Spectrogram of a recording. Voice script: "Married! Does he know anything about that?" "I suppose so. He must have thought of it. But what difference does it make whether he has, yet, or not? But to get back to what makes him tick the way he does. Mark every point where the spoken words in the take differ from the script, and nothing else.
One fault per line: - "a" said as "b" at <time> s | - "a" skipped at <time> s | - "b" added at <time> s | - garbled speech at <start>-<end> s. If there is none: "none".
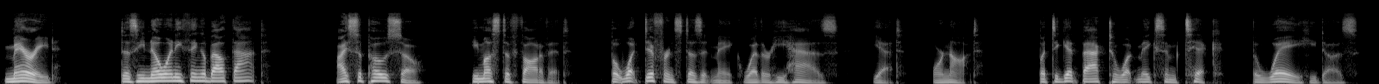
none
